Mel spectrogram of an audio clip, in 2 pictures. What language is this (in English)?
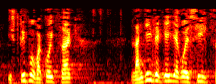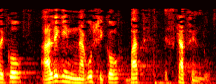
Basque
